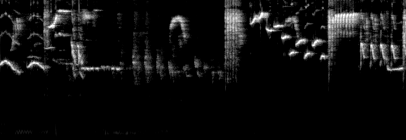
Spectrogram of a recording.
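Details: Brown-chested jungle flycatcher lure song intended to trigger fighting: clear whistles and a sustained tone over a faint low hum, then buzzy bursts and fast chattering phrases of rising and falling notes.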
